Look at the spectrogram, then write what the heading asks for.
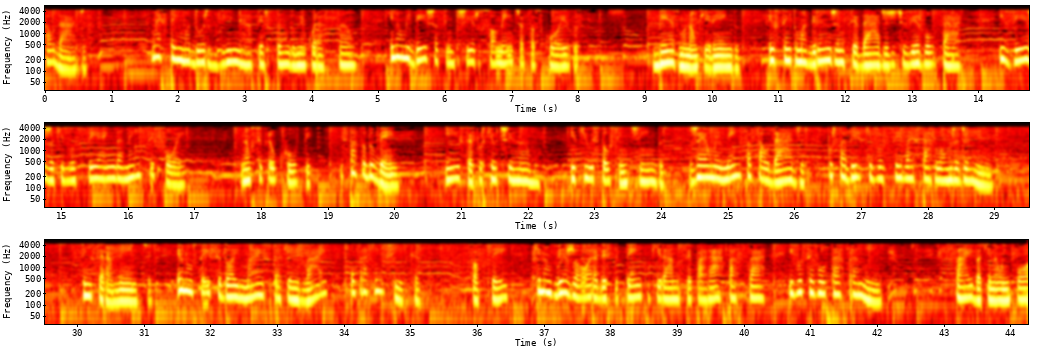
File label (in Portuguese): Romantica Boa Viagem Feminino; Telemensagens; Românticas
